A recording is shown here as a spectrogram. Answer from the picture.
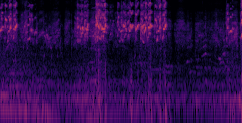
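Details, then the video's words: Kept lovebirds give a busy run of high, sharp twittering chirps and squeaks that rise and fall in loudness, with a brief lull near the end. "تغريدروز/صوت روز /Love Bird Sound"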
